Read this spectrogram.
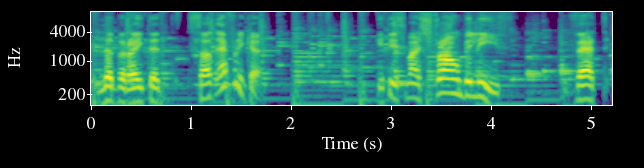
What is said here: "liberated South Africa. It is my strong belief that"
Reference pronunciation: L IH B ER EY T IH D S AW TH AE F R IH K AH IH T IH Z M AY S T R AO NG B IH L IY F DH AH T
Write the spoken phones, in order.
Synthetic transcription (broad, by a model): L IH B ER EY T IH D S AW TH AE F R IH K AH IH T IH Z M AY S T R AO NG B IH L IY F DH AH T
